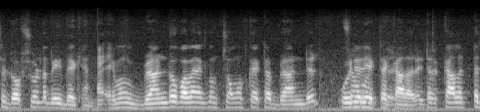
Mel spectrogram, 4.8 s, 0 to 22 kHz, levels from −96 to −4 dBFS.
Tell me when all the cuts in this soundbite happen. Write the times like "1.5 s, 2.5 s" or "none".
1.0 s, 3.3 s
